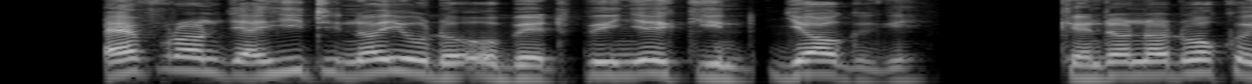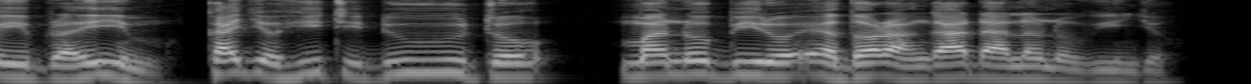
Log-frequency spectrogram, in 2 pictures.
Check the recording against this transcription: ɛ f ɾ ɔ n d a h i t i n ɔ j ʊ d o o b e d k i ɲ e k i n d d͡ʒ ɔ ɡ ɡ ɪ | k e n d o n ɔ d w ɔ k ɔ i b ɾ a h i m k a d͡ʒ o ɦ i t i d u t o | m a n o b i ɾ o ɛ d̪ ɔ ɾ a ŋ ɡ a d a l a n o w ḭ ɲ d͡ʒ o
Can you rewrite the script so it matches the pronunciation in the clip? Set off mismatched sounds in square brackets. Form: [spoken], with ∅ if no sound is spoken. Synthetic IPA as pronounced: ɛ f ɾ ɔ n [d͡ʒ] a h i t i n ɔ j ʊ d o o b e d [p] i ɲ e k i n d d͡ʒ ɔ ɡ ɡ ɪ | k e n d o n ɔ d w ɔ k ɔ i b ɾ a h i m k a d͡ʒ o ɦ i t i d u t o | m a n o b i ɾ o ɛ d̪ ɔ ɾ a ŋ ɡ a d a l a n o w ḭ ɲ d͡ʒ o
